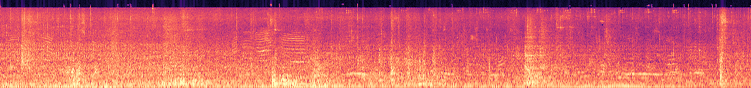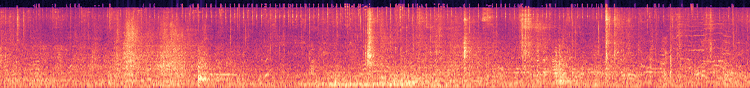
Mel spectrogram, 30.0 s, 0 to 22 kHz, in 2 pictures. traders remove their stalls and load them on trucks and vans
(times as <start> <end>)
0.0 12.5, 14.0 16.1, 16.9 19.5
